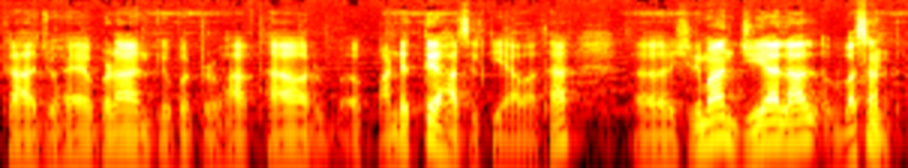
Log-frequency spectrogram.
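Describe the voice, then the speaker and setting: A man's voice: low voice, normal speed. A man hosting a radio show, telling stories in a chatty, conversational way and addressing listeners directly with rhetorical questions. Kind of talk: conversational radio storytelling between songs.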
